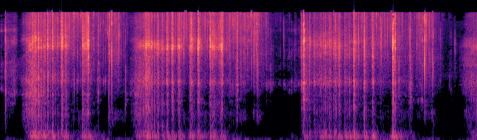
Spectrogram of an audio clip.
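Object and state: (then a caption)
Bar soap being carved. A utility knife blade is scraped along the edge of a solid rectangular cream bar soap held in the hand. Crunchy, crumbly scraping comes in three bursts, heavy in low thuddy tones with a bright crackle on top. Short pauses separate the passes.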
